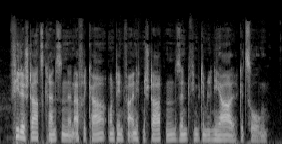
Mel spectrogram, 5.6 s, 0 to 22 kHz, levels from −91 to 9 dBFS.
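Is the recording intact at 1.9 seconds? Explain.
Yes, at 1.9 s the speech runs cleanly, with no dropout, click, distortion or other fault to be heard at that moment.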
